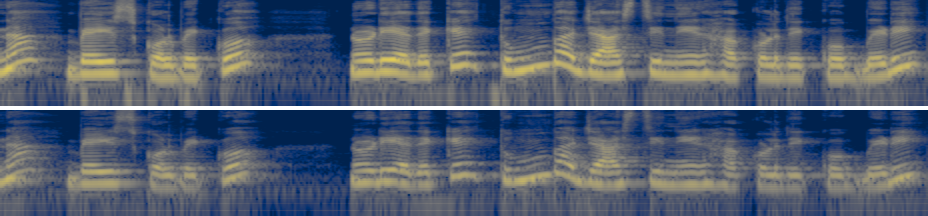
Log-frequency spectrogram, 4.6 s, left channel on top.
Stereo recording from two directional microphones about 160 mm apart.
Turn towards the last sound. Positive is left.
turn(degrees=55)  # may be behind; listen again after turning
